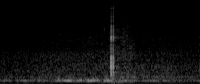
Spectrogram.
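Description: A golf club striking a golf ball off an artificial-turf hitting mat for a short, high-lofted shot: one short, sharp click about a second in.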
